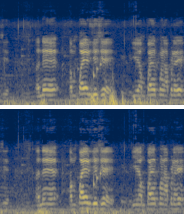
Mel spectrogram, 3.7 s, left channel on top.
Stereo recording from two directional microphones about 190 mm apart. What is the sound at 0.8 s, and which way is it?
Speech, 45° left (ahead or behind).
